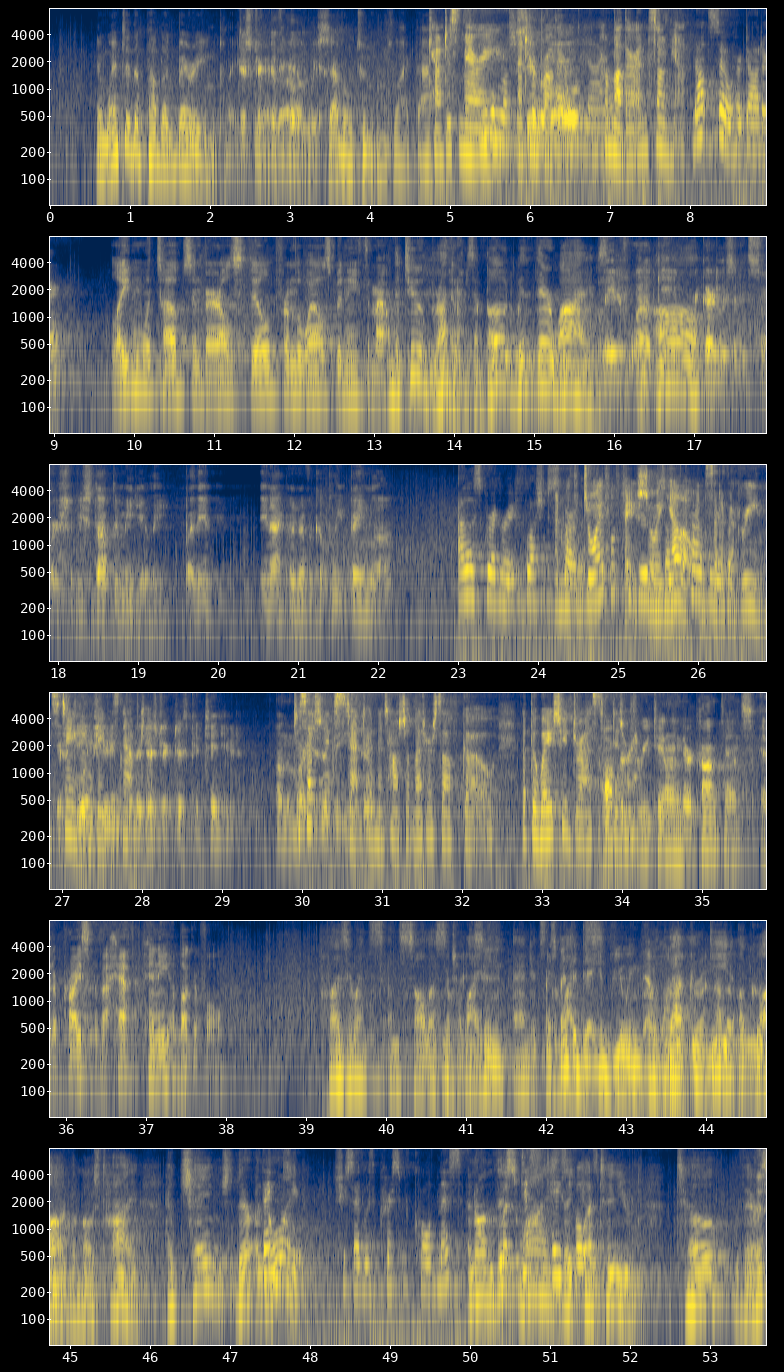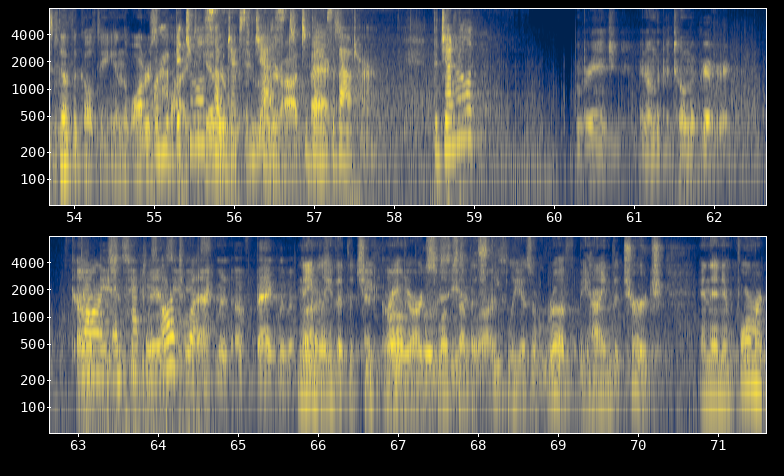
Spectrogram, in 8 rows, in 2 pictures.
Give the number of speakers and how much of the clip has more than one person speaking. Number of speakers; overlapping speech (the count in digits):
6, about 39%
